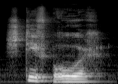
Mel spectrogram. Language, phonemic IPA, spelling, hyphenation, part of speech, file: Dutch, /ˈstif.brur/, stiefbroer, stief‧broer, noun, Nl-stiefbroer.ogg
- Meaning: the son of one's stepparent who is not the son of either of one's biological parents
